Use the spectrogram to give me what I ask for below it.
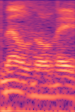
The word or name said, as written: Melnorme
